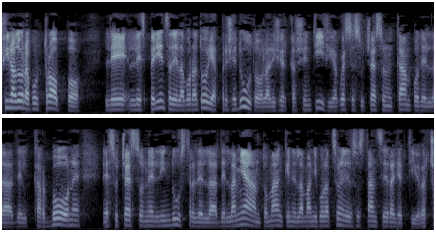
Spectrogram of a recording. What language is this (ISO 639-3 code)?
ita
